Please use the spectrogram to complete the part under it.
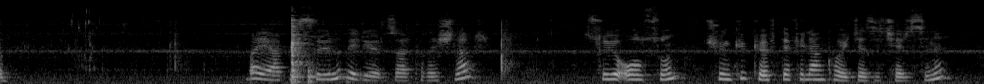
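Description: A pot of stew simmers and bubbles in a pan.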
